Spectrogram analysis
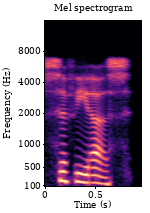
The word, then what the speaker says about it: CFIUS: in the United States Orpheus pronounced Cepheus investigates mergers that could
